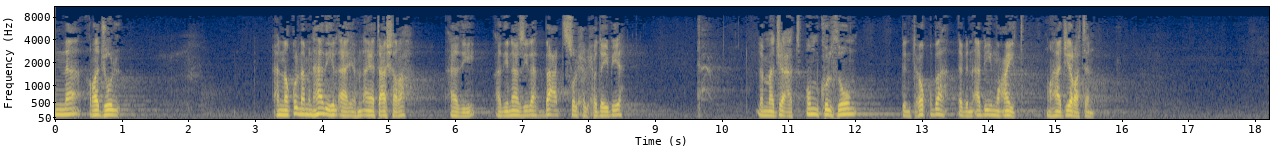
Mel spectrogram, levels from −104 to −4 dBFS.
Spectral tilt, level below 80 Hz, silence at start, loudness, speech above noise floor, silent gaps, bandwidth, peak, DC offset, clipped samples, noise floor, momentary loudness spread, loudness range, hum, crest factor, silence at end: -6.5 dB/octave; -58 dBFS; 0 s; -21 LUFS; 38 dB; none; 8.8 kHz; -2 dBFS; under 0.1%; under 0.1%; -58 dBFS; 17 LU; 5 LU; none; 20 dB; 2.6 s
